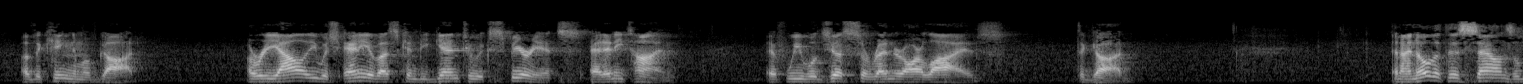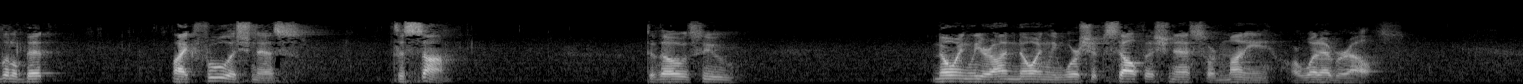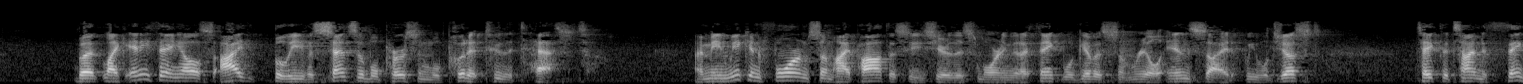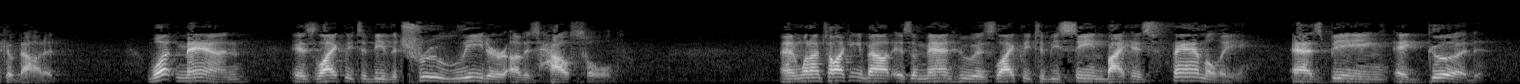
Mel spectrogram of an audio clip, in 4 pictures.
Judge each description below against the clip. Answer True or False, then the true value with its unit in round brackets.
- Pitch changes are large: False (3.6 semitones)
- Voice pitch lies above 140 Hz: False (135 Hz)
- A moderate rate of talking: False (130 wpm)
